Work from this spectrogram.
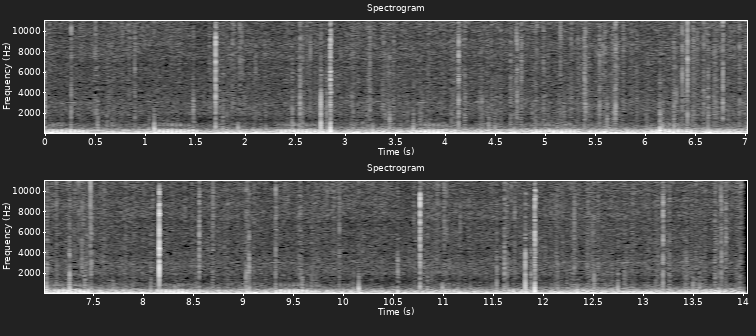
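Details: A cat purrs continuously, a dense low vibration rising and falling in gentle cycles, while scattered fireplace crackles and pops sound throughout.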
